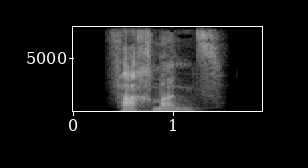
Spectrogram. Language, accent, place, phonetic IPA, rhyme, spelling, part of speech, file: German, Germany, Berlin, [ˈfaxˌmans], -axmans, Fachmanns, noun, De-Fachmanns.ogg
- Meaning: genitive singular of Fachmann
